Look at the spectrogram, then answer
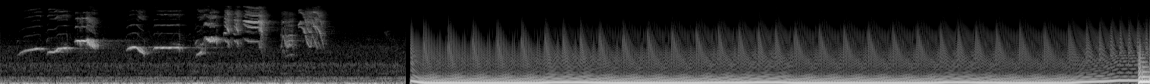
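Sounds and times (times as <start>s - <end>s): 
Eurasian blackbird singing: 0.2s - 4.0s
electronic tone: 4.1s - 11.5s
low steady rumble: 4.1s - 11.5s.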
